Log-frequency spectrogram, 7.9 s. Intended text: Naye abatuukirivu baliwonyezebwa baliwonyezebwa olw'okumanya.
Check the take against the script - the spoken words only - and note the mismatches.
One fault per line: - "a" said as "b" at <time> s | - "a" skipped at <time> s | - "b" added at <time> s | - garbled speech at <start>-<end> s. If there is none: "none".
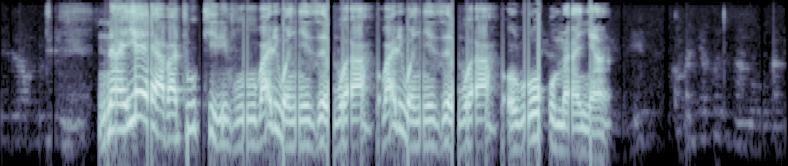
none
